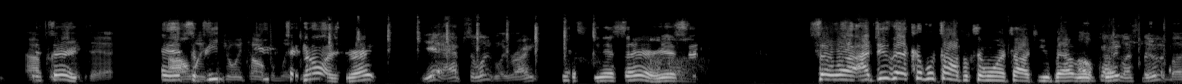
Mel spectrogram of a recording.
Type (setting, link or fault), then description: setting, inside a vehicle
